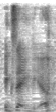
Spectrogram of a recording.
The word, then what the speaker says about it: Xavier: Look, I've watched enough X-Men. It's Xavier.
